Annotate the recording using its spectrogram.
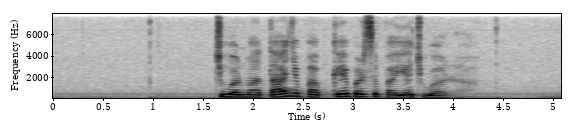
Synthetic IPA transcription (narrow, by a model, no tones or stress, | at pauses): ʒ̥uwanmat̪aɲəb̥a̤p̚kebərsəb̥ajad̥ʒ̥uaɾa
